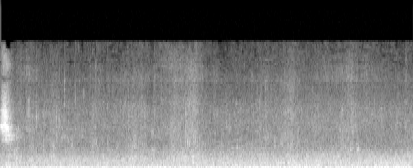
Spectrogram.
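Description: Steady outdoor background noise: wind on the microphone with a faint low steady hum under it.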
